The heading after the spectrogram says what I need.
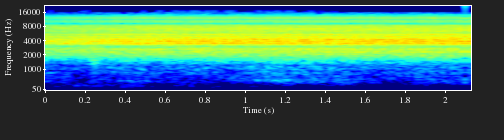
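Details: Honda intake manifold pressurised to about 10 PSI with compressed air, new plate, engine off: steady sharp unchanging hiss; air leak coming from the gasket, not the plate or manifold seams.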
